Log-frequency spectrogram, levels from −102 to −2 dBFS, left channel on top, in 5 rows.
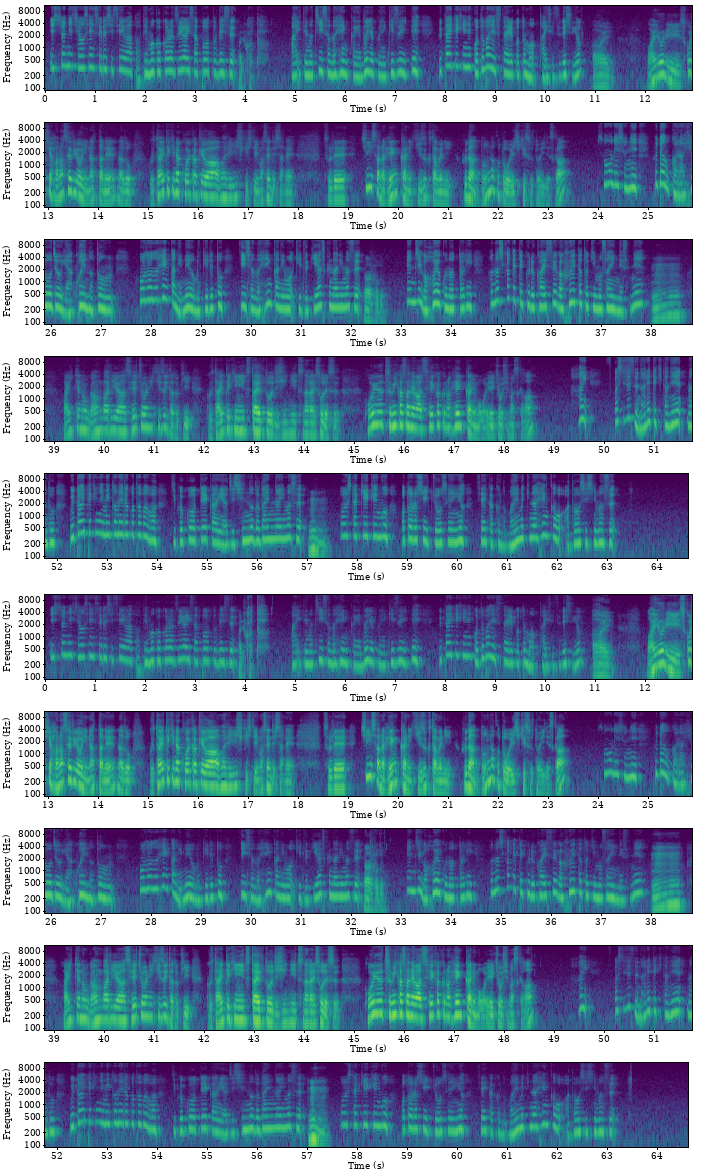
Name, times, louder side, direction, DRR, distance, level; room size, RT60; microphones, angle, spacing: voice 1, 0.1-3.8 4.9-7.5 8.0-10.7 24.1-24.9 25.2-27.2 27.8-29.4 29.8-32.2 33.1-34.4 34.8-35.0 35.4-37.9 49.5-49.7 50.2-54.0 54.5-56.9 57.7-58.6 59.0-60.2 60.5-63.2, left 2 dB, 45° left, 1.0 m, -37 dB
voice 2, 3.9-4.4 11.0-11.4 12.1-23.4 32.3-32.7 38.0-38.7 39.2-44.9 45.3-48.6 57.0-57.4, right 5 dB, 75° right, 0.7 m, -33 dB
15.5 x 10.0 x 4.5 m
head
